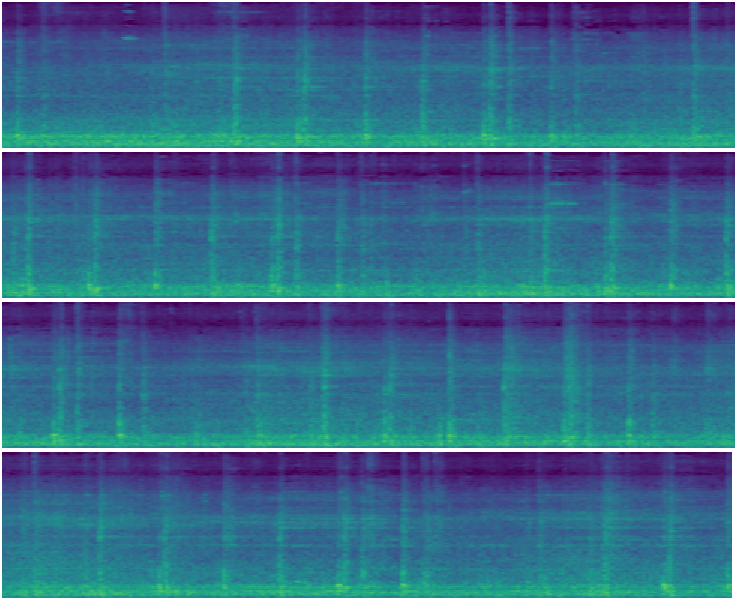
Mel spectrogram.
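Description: Pakistan Railways Awam Express passenger coaches rolling past at close range as the train pulls out: a steady rumble of steel wheels on the rails with many sharp clacks over rail joints.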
